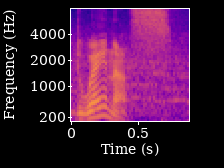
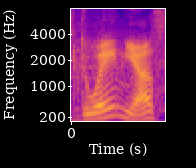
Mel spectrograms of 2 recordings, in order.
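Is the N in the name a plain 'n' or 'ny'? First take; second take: n; ny. First: The n is said as a plain n sound. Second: The n is said as 'ny', like Spanish ñ. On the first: The speaker calls it wrong. "not Duenas" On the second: The speaker calls it right. "there is a tilde over the N. It is Duenas"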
